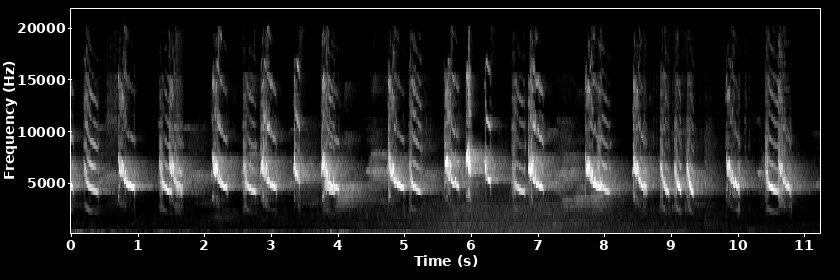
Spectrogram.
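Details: Fledgling white-eye calling its mother and flock for food, high sharp down-slurred notes repeated irregularly, singly and in quick pairs, over faint background noise.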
